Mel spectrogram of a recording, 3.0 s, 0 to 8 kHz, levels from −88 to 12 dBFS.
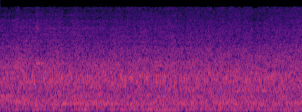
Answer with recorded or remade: recorded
